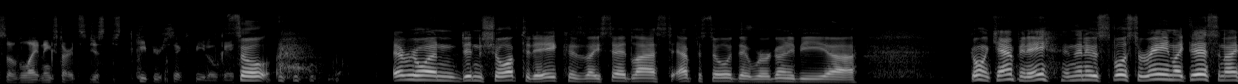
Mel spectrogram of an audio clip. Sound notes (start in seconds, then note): 2.7 chuckles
